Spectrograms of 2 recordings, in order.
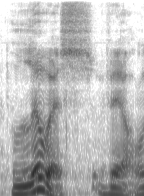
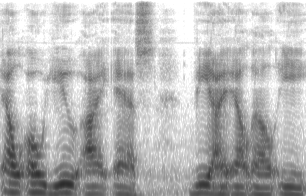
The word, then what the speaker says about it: Louisville: there w is l-e-w-i-s lewisville instead of l-o-u-i-s i used to live in a town called that was l-o-u-i-s v-i-l-l-e in colorado and we pronounced it lewisville rather than louisville and we could tell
